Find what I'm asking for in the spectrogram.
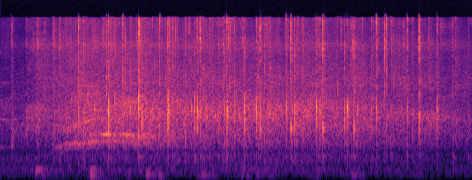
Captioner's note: audience applauding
